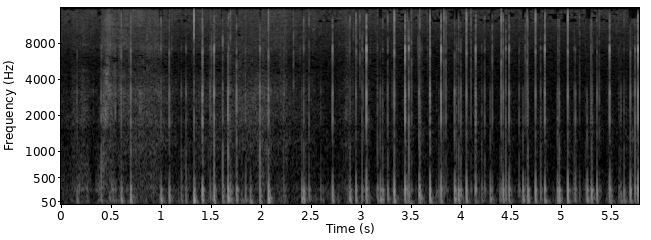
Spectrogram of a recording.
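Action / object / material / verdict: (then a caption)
tap / plastic bubble wrap envelope / plastic / none. Long painted nails on both hands tap quickly on a flat blue plastic bubble wrap envelope filled with air bubbles. The result is a rapid, uneven patter of short, quiet, dull taps with soft clicking edges, mostly low in tone and dying away almost instantly.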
